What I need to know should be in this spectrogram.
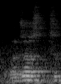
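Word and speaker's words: adjust: 거는 시험에 잘 나오는데이 어저스트는 묵음이야 알았죠 스트라고 하면 안 돼 스라고 합니다 adust 2가 뭐뭐에 적응하다이 맞죠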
